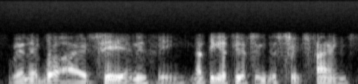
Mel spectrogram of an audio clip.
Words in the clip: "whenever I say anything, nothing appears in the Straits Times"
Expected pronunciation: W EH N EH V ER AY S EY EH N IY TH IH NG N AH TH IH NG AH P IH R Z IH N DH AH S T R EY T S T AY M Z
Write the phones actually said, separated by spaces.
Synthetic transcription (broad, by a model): W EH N EH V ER AY S EY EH N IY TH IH NG N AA T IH NG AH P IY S IH N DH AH S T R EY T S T AY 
